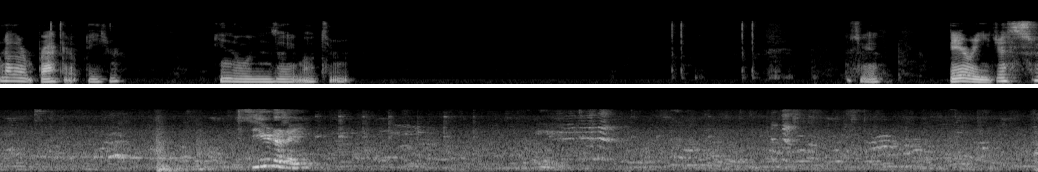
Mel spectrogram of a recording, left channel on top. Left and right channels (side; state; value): both; different; correlation -0.01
